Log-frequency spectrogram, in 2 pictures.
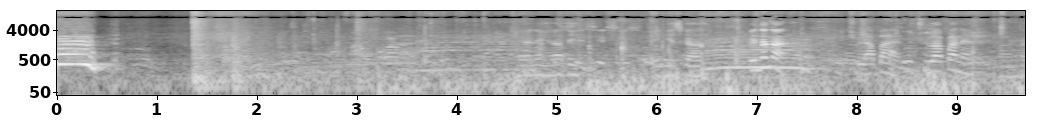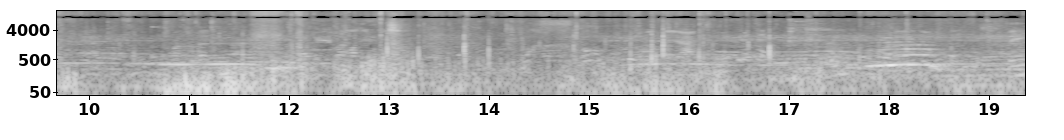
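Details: Banteng cattle, three of them, displayed before an onlooking crowd at Grabag market in Indonesia; several drawn-out lowing moos rise and fall over continuous music, crowd chatter and clapping.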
